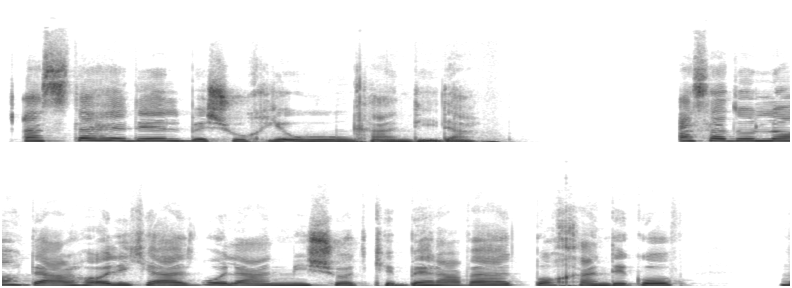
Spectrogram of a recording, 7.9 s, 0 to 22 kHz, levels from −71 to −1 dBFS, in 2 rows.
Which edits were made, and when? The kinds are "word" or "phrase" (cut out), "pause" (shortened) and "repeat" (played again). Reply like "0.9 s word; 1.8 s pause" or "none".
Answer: 1.3 s word; 1.8 s word; 4.0 s word; 4.9 s word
